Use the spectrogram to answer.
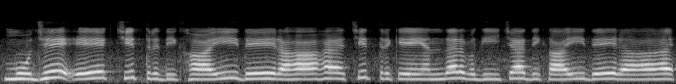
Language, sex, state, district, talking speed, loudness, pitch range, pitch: Hindi, female, Madhya Pradesh, Katni, 135 wpm, -12 LUFS, 240-275 Hz, 255 Hz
